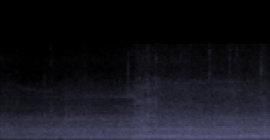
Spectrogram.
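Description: Backhoe loader's diesel engine running close by, a loud steady mechanical noise that grows louder about two seconds in, with a steady low hum joining it.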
